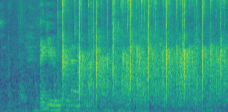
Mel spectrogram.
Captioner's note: clapping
